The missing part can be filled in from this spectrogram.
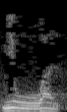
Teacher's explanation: أحدث النون تماما وأنطق الواو فقل ميوال لكن أضع غنة. وإذا عرفت، وإذا أردت أن تعرف هل الحرف خرج من الغنة أم لا، فأغلق الأنف، فإن استطعت أن تنطق الحرف مع إغلاق الأنف معناه ما نطقت بالغنة، وإن أغلقت الأنف ونطقت وقلت ميوال ولا استطاع الحرف أن يخرج فأعلم أن الحرف صحيح.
